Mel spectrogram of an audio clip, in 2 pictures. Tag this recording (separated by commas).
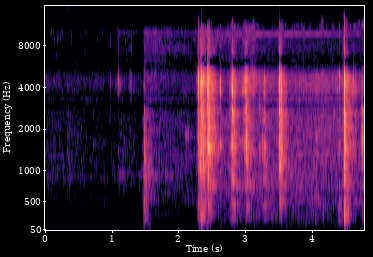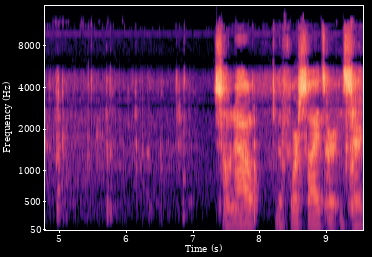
Speech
